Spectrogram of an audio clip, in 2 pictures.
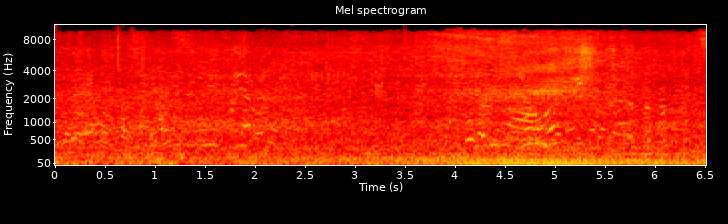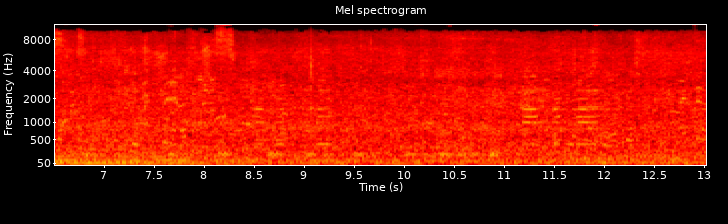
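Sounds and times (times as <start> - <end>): crowd voices chattering: 0.0 - 13.0.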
